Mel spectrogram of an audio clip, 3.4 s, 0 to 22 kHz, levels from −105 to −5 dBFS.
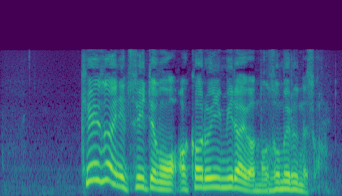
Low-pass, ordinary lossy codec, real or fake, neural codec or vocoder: none; none; fake; codec, 16 kHz, 8 kbps, FunCodec, trained on LibriTTS, 25 frames a second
